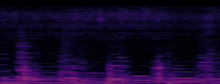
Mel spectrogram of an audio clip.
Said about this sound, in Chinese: 爆香蒜头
